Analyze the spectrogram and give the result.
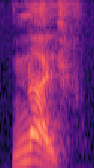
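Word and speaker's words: knife: देखो जब भी के के बाद एन आए तो के साइलेंट रहता है। अब नाइफ में ही देख लो। यहां पर के के बाद एन आया है। इसीलिए के साइलेंट है।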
